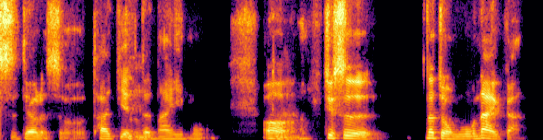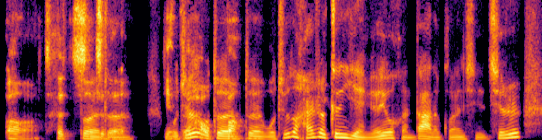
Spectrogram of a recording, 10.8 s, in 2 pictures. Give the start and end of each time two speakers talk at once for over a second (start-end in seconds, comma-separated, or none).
6.2-8.0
